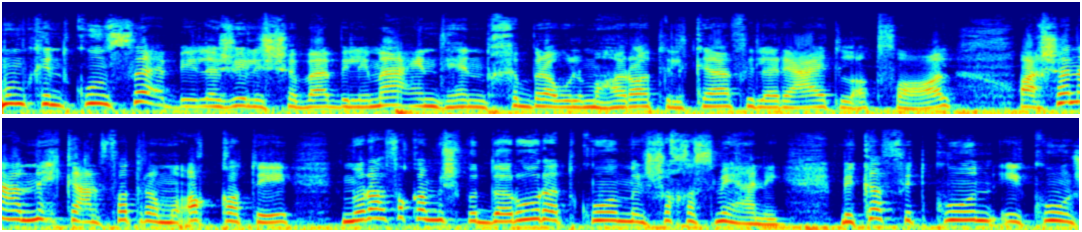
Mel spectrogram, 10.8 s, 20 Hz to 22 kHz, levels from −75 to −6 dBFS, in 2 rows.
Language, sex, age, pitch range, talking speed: Hebrew, female, 20-39, 195-255 Hz, 160 wpm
